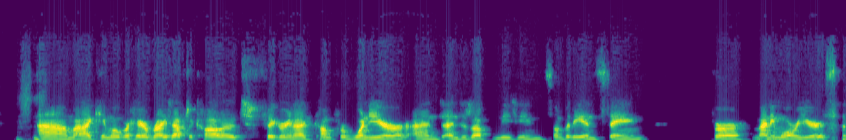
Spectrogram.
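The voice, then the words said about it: Irish accent. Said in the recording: “I've got a bit of an accent. I'm from Ireland originally.”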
